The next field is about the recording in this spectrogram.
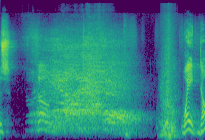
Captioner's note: crowd; air whooshing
